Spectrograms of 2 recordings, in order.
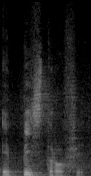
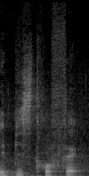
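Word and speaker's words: ἐπιστροφή: Ça se prononce en grec moderne épistrophie. Nous on disait épistrophée.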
